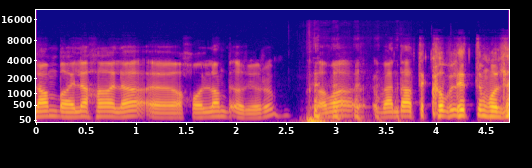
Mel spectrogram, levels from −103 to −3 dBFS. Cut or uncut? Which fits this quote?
cut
